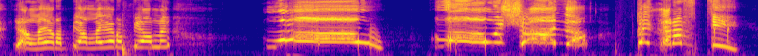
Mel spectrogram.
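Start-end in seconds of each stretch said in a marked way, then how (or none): 2.0-5.6 high, drawn-out exclamation of wonder; amazed shout. Real, not acted. Finding diamonds in the cave.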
